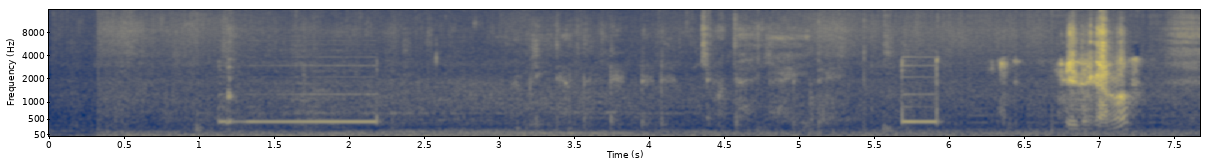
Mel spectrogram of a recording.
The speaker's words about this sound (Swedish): Men jag tycker ändå att vi ska slå en signal till honom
